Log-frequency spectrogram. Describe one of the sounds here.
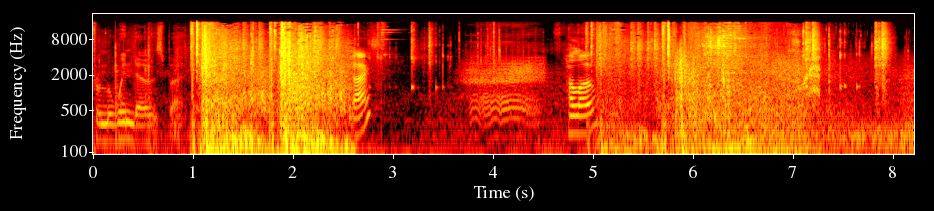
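A shotgun fires loud booming blasts.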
